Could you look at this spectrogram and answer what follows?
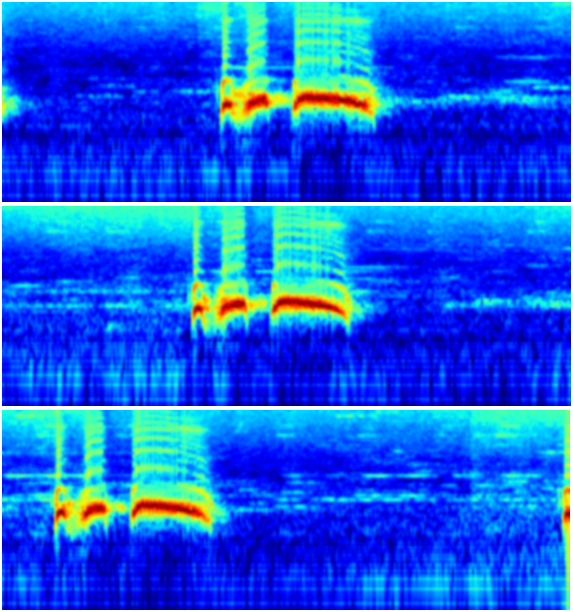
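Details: Old decoy Spotted Dove over ten years old, ground decoy: three low cooing phrases, each a short double note then a long mellow descending coo, repeated roughly every three seconds in a quiet setting.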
